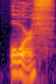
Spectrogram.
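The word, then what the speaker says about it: Oerth: according to the DMG Oorth is actually pronounced or or O, which just makes me think of, you know, makes me think.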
